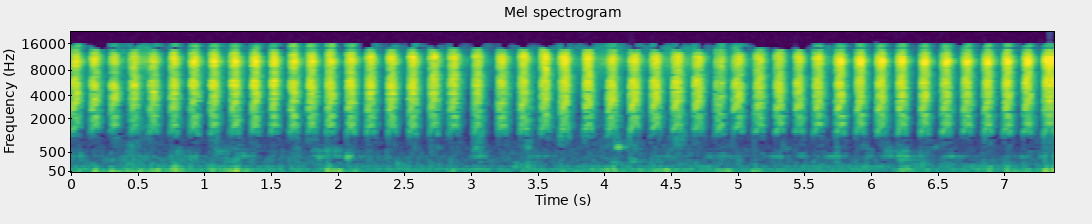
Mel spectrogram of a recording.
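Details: Spiderhunter singing in the lively 'gacor konslet' style, recorded as training audio for murai batu and other songbirds: sharp, high, buzzy notes repeated steadily about three times a second throughout, with no other clear sounds.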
